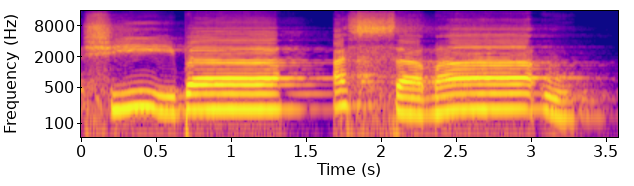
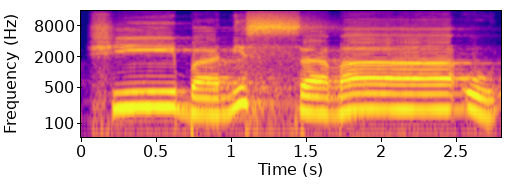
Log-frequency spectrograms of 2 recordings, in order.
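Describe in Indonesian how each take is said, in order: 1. Berhenti setelah kata pertama, lalu mulai lagi. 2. Kedua kata menyambung, dihubungkan dengan bunyi 'ni'. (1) "Cara yang pertama kita berhenti saja pada akhir ayat tujuh belas" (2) "kita gabung ayat delapan belas dan tujuh belas"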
